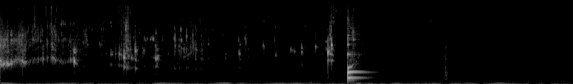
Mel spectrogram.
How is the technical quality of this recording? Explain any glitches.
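The recording has two audible problems: a steady train of faint ticks running through most of the clip, and two places where the audio jumps forward.

Clock slip clicks run from 0.46 s to 5.41 s, roughly every 0.4 s, about fifteen in all. Each one is a tiny, sharp tick with an evenly spaced rhythm. They are most likely caused by two devices running on unsynchronised clocks that differ by around 50 ppm, so a single sample gets dropped or repeated each time the drift adds up to a whole sample. What sets them apart from random crackle is their regular timing and how small each tick is. They also never change the flow of the sound.

Compressed frames skipped occur at 1.35 to 1.40 s and again at 3.07 to 3.12 s. In each case the decoder stopped playing whole blocks of coded audio, either because they were missing or because they were rejected as damaged. The sound lurches ahead by roughly 200 ms at the first point and roughly 100 ms at the second, which fits about five and about two 46.4 ms frames. 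The gap in continuity is what gives it away. Unlike the clock slips, these are one-off jumps, and the audio is missing a piece.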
